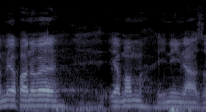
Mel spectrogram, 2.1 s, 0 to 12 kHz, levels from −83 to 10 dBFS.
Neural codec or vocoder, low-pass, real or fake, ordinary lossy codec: none; 10.8 kHz; real; AAC, 32 kbps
